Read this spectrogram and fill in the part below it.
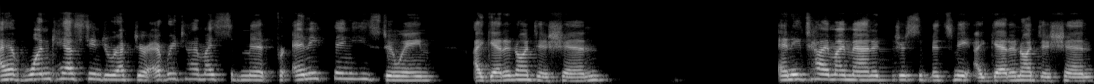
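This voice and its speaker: A woman speaks with a New York accent and a medium pitch. Her intonation is fairly even and her pace moderate. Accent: heavy New York. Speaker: actor. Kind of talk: interview.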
